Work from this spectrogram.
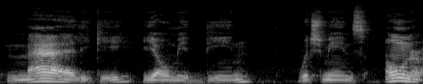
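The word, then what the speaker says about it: مَالِكِ: But if I was to lengthen that pronunciation to two counts, where I can use my finger to count, right? Then I would say Maaliki.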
